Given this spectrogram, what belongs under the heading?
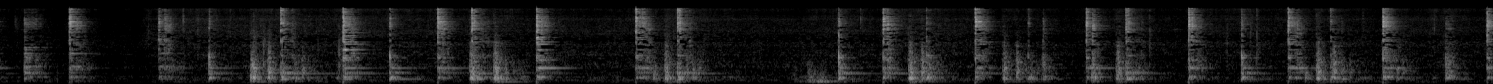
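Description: Potato pieces frying in a pan, with frequent sharp spluttering pops and clinks of a spoon against the pan in an irregular rhythm over a quiet background.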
